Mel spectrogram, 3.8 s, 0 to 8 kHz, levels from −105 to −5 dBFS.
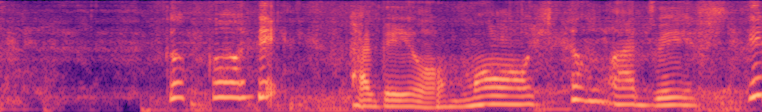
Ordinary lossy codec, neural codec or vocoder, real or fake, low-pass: none; codec, 16 kHz, 4.8 kbps, FACodec; fake; none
